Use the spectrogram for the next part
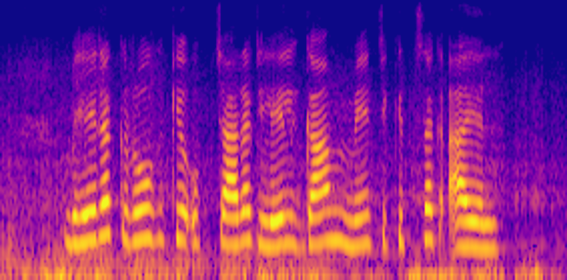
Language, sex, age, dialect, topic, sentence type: Maithili, female, 18-24, Southern/Standard, agriculture, statement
